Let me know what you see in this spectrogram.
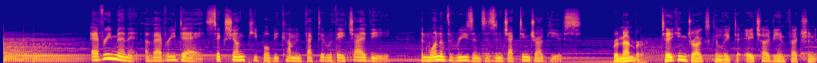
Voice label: spot usa music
